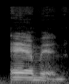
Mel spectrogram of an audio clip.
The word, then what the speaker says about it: Ammon: Amon, my name is pronounced like salmon. You just take the S sound. So Ammon, is that right? Ammon? Ammon.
